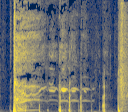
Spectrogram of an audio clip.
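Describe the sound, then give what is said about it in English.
A voice imitates choking and gagging, starting with a harsh strained croak, then a series of sputtering, cough-like hacks and one last raspy burst, fairly loud with no words. “I like it to sound like a combination of uh, you choking to death and maybe being a little bit retarded.”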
